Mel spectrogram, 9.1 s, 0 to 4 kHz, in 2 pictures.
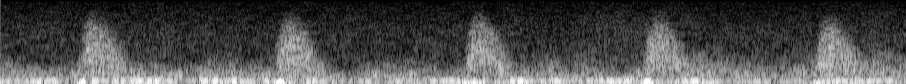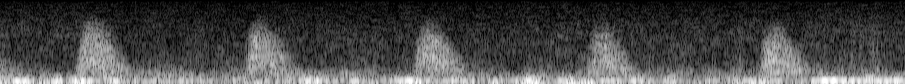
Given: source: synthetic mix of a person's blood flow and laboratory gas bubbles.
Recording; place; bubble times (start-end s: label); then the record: Doppler ultrasound of blood flow; subclavian vein
no bubbles
From the record:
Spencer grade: 0 (complete lack of bubble signals)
